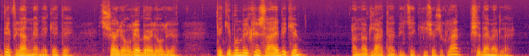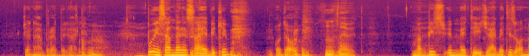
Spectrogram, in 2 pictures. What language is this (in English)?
Turkish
